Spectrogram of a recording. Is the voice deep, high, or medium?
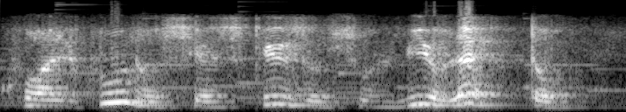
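deep. It is said in a big, deep voice.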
